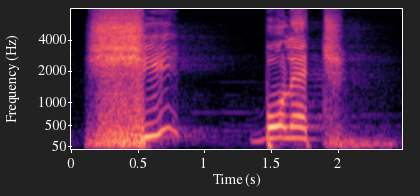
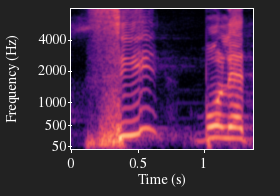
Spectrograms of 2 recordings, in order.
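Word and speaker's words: Shibboleth: Esse fato aqui era para falar Shibolete. Mas eles falaram Sibolete, porque era um problema de pronúncia da língua.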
